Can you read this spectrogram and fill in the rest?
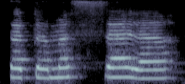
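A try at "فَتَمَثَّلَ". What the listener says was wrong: Just be careful because you're prolonging this fatha. So with this lam, you're prolonging this lam. It only has fatha. So fatamathala.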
